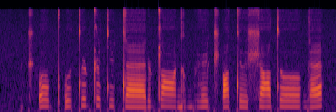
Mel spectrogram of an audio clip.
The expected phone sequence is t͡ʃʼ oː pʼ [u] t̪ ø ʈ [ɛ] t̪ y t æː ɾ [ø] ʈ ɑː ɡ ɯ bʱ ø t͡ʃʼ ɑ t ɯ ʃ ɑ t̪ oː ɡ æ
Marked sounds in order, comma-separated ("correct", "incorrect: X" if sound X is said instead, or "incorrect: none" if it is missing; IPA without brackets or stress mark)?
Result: correct, incorrect: ø, correct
